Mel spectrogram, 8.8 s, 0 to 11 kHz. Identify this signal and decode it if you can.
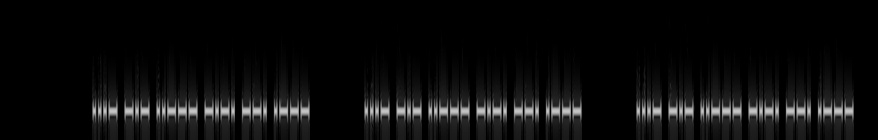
Morse code, heard as a keyed tone, about 41 wpm, 700 Hz. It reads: VK2CGJ VK2CGJ VK2CGJ
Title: DXCC-100 Call Signs - 6 Characters - Repeated 3x - 45wpm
